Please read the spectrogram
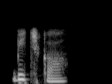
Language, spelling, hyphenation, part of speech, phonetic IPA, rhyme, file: Hungarian, bicska, bics‧ka, noun, [ˈbit͡ʃkɒ], -kɒ, Hu-bicska.ogg
- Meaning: pocketknife, penknife, jack-knife, clasp-knife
